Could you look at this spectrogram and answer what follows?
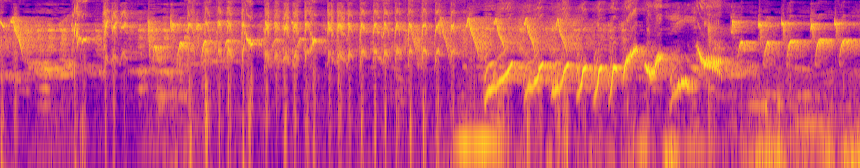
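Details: Rapid song bursts of a white-rumped shama (murai), the 'tembakan rapat' style used for training: a fast clicking volley followed by a series of quick descending slurred whistles repeated in a row.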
